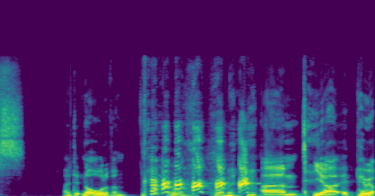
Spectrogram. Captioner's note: laughs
